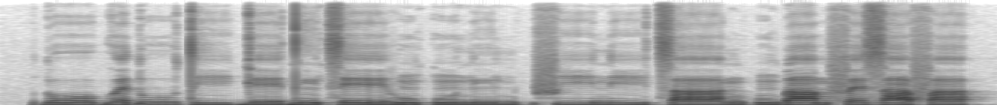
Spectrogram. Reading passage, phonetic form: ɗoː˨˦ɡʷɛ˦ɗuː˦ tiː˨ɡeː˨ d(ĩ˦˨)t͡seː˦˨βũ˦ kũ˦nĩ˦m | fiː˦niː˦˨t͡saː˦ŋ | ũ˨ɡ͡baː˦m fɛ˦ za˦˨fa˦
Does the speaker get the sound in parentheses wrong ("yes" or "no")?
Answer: no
